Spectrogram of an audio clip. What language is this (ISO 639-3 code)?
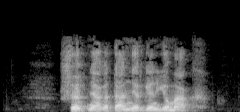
chm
